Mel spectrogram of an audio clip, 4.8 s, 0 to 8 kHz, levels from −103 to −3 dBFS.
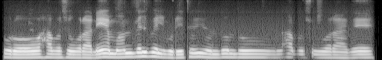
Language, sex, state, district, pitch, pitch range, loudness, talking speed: Chakma, female, Tripura, Dhalai, 155 Hz, 150-165 Hz, -16 LUFS, 165 wpm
